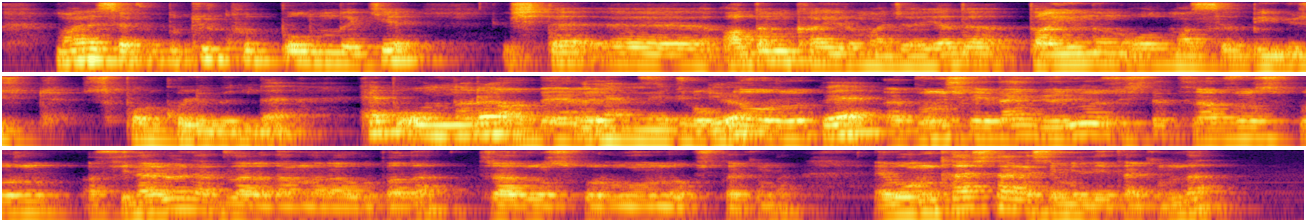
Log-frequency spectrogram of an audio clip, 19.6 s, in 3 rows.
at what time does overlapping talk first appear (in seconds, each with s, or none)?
9.0 s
